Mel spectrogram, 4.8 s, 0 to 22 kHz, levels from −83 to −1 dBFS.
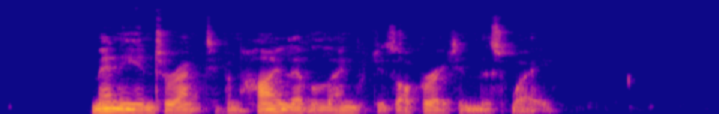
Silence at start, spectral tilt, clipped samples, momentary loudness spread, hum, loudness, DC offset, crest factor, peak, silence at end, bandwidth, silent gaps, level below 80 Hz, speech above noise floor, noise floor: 0.6 s; -7 dB/octave; under 0.1%; 14 LU; none; -26 LUFS; under 0.1%; 20 dB; -8 dBFS; 1.15 s; 9.4 kHz; none; -58 dBFS; 59 dB; -85 dBFS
